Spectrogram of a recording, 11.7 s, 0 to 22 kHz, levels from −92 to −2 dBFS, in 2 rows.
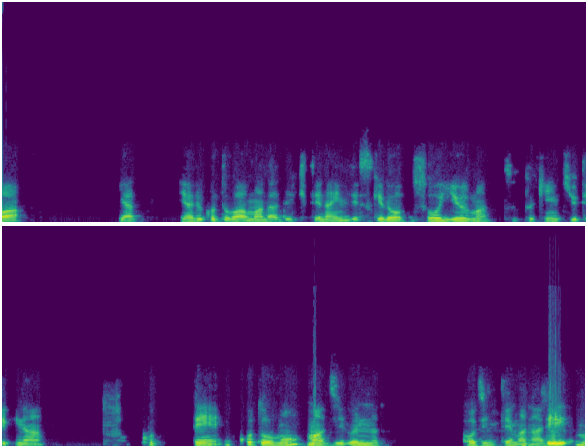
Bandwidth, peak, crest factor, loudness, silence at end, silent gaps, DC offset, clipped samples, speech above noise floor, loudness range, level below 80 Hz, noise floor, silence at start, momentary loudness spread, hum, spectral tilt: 7.2 kHz; 0 dBFS; 18 dB; -18 LUFS; 0 s; 7.12-7.23 s, 7.52-7.74 s, 9.80-9.90 s, 10.16-10.22 s, 10.36-10.44 s; under 0.1%; under 0.1%; 68 dB; 5 LU; -62 dBFS; -85 dBFS; 0 s; 14 LU; none; -7.5 dB/octave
